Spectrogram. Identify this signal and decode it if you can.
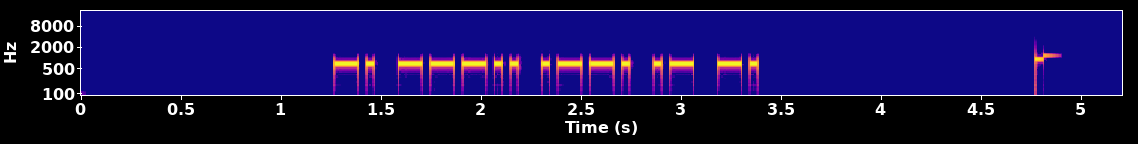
Morse code, heard as a keyed tone, about 30 wpm, 700 Hz. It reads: N8PAN
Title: USA Call Signs - 3x Character Spacing - 30wpm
